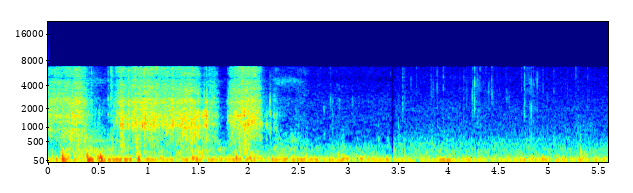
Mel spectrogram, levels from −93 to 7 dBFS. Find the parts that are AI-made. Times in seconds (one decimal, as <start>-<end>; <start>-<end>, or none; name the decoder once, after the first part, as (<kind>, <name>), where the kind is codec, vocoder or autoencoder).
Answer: none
